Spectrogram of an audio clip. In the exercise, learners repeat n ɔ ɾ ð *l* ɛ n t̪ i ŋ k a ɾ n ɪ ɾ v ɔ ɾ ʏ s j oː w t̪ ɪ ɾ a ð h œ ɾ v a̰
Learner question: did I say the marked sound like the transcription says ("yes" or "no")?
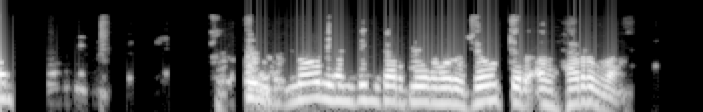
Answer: yes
